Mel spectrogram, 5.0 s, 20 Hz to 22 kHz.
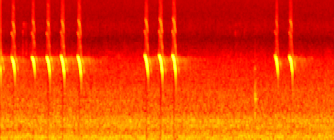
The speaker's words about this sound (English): Stop. That was bird 7-1.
